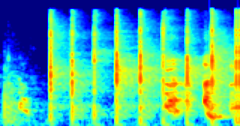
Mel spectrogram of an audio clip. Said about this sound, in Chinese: 哎，不对，不是第八集，讲错，突然口误，打自己一巴掌，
